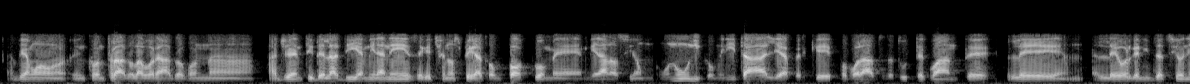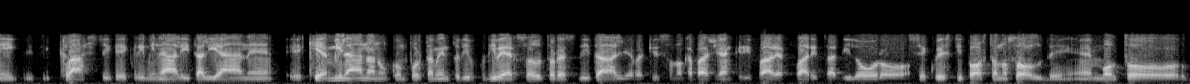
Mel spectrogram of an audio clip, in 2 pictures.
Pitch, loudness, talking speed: 80 Hz, -17 LUFS, 160 wpm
